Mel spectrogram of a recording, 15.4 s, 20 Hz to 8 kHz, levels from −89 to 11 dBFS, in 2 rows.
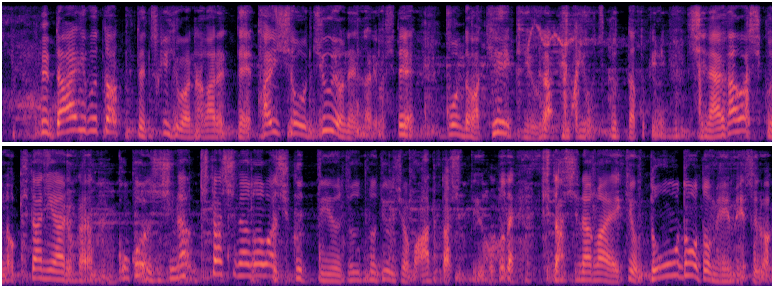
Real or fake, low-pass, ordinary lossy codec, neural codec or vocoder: fake; 7.2 kHz; none; vocoder, 22.05 kHz, 80 mel bands, HiFi-GAN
